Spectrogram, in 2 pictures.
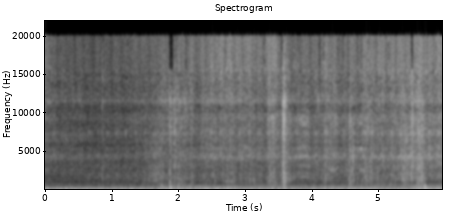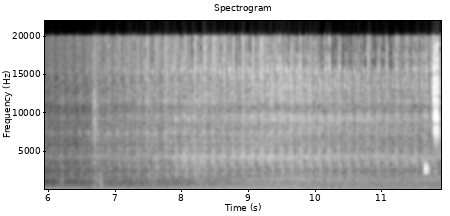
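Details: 2001 Audi A8 quattro, 3.7 L, first start after 11 years in storage, new battery, alternator disconnected after it smoked: low, fairly steady idle with a faint uneven pulse. Later it misses occasionally when warm. Idle after long storage.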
